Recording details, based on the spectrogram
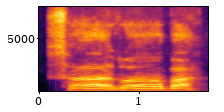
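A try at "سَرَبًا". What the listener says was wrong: র টানা যাচ্ছে র টা না টেনে বলেন স্পিড বলেন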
